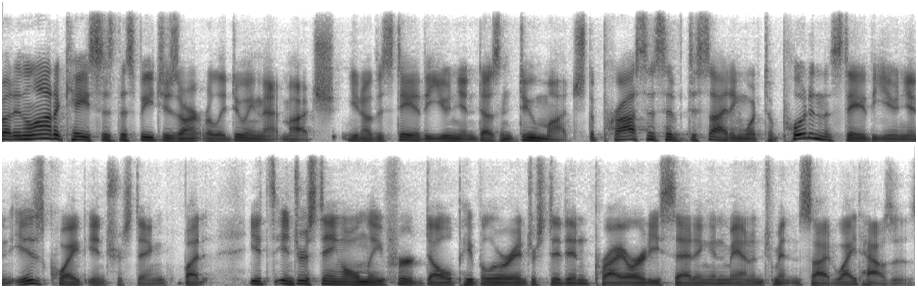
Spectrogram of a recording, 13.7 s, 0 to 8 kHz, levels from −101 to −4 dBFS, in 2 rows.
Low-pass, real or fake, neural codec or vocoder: 7.2 kHz; fake; codec, 24 kHz, 1.2 kbps, DualCodec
